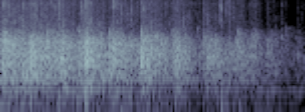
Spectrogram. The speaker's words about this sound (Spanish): Gracias Señor. Vamos a darle un aplauso al Rey de Reyes y Señor de Señores Jesucristo.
